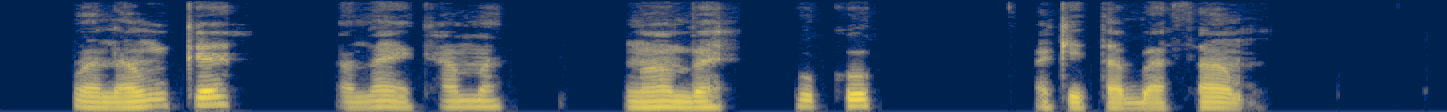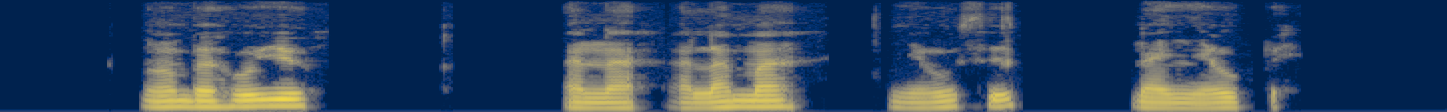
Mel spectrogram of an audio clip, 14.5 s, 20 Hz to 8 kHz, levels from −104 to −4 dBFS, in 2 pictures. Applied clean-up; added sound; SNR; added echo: none; none; none; none.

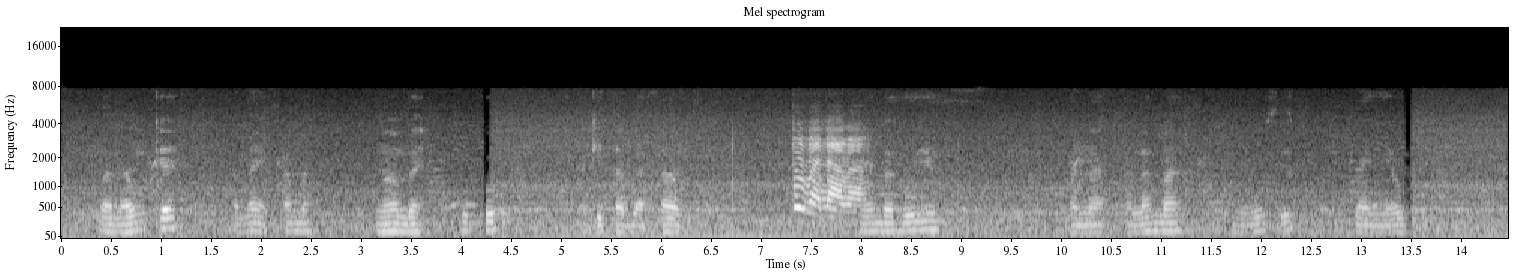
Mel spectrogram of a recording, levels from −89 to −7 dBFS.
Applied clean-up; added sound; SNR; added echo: none; Subway, metro, underground; 0 dB; reverberation time 1.3 s.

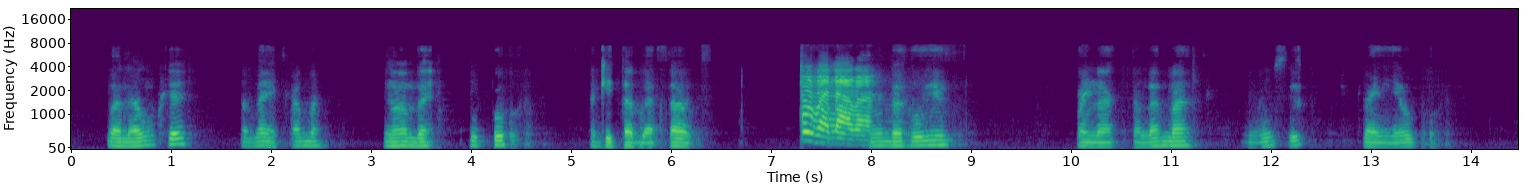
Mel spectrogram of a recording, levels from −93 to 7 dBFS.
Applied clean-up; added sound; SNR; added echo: neural mask model DeepFilterNet 3.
